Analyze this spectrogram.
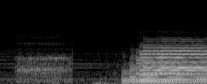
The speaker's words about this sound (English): It's got an echo. It's got an interesting effect also.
